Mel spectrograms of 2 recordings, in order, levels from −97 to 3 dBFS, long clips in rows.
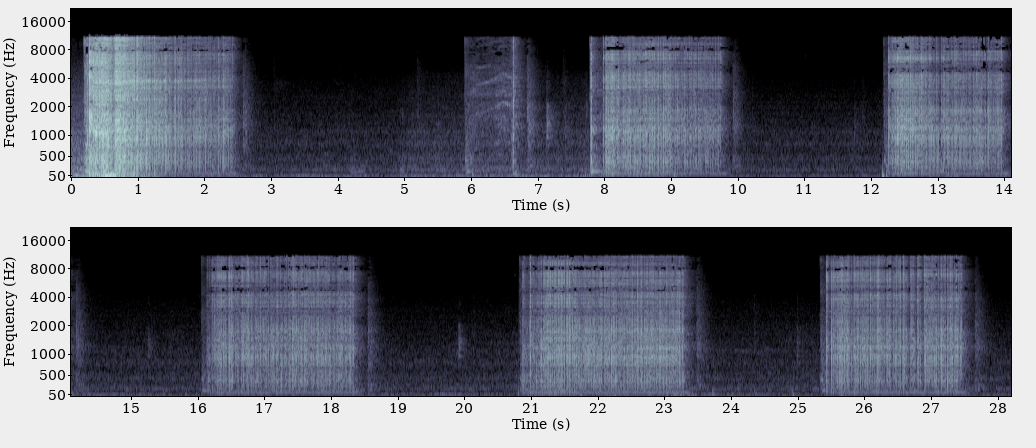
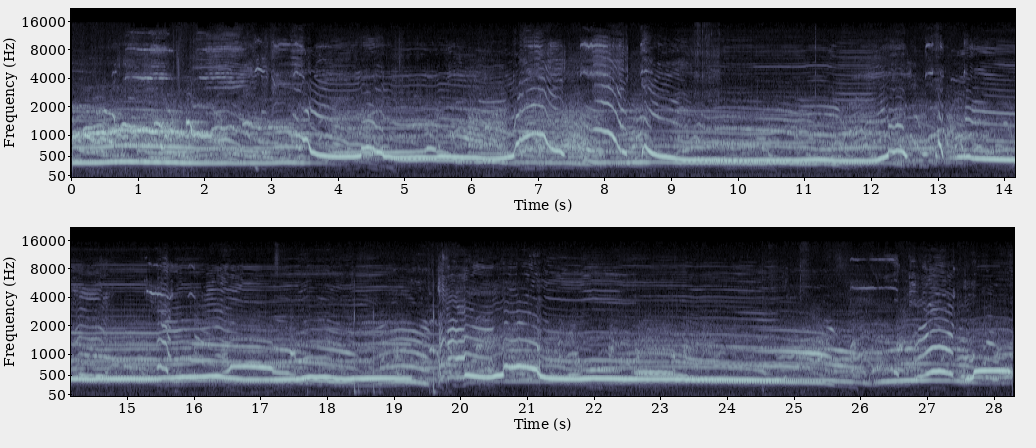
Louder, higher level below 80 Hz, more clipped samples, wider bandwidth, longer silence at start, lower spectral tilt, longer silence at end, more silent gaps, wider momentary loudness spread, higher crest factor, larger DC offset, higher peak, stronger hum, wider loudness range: first, -21 LUFS vs -28 LUFS; first, -40 dBFS vs -76 dBFS; neither; about the same, 12 kHz vs 13 kHz; about the same, 0 s vs 0 s; second, -0.5 dB/octave vs -3 dB/octave; first, 0.7 s vs 0 s; neither; first, 22 LU vs 6 LU; first, 26 dB vs 14 dB; neither; first, 0 dBFS vs -14 dBFS; neither; first, 10 LU vs 2 LU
